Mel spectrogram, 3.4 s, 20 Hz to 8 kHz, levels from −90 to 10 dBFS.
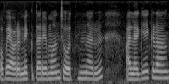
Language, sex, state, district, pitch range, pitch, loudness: Telugu, female, Telangana, Nalgonda, 195-230 Hz, 210 Hz, -30 LUFS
